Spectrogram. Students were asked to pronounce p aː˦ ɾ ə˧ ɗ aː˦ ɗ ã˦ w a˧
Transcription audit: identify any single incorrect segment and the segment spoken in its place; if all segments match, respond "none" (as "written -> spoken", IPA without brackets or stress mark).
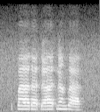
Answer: ə˧ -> a˧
